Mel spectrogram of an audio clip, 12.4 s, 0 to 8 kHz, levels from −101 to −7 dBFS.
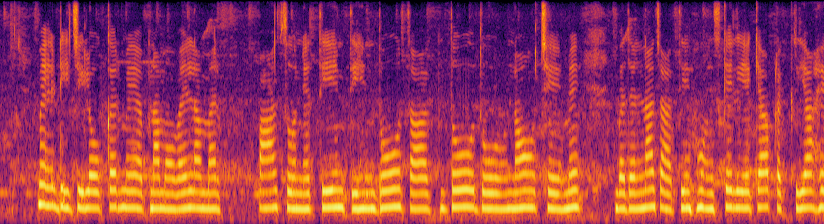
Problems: constant background noise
